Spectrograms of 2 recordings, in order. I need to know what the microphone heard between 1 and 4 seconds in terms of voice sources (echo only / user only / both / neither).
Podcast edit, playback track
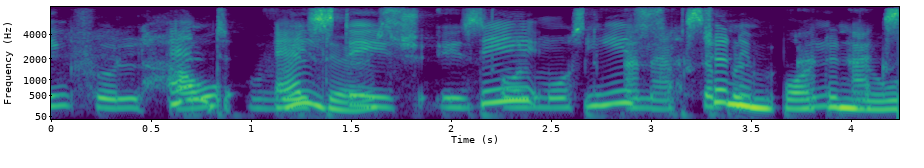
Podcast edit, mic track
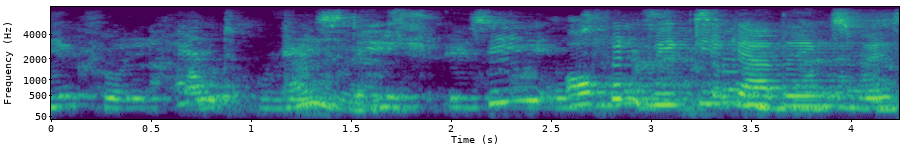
both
